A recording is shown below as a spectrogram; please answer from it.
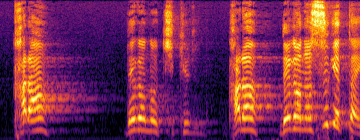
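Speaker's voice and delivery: loud, high commanding shout; God's command. Acted. God shouting orders at a reluctant Moses.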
